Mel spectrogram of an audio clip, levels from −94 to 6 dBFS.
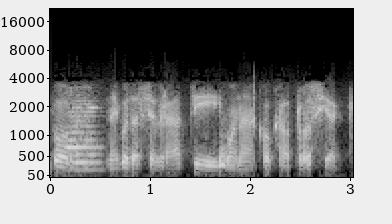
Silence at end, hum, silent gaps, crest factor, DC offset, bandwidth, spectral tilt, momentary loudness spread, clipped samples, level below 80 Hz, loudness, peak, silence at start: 0 s; none; none; 12 dB; under 0.1%; 4.7 kHz; -1.5 dB/octave; 4 LU; under 0.1%; -54 dBFS; -13 LUFS; 0 dBFS; 0 s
